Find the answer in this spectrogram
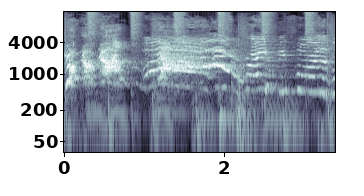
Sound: screaming

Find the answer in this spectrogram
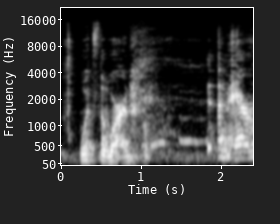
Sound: laughs

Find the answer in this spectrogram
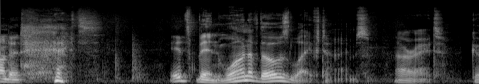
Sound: chuckling

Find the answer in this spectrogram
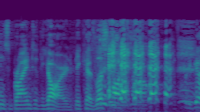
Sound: laughing

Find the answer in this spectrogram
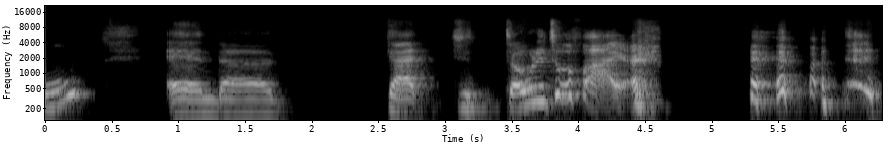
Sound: laughs

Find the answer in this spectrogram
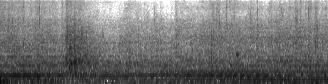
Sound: mechanical whirring

